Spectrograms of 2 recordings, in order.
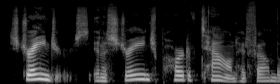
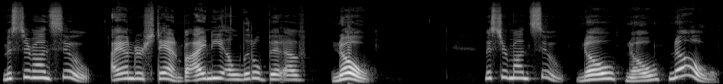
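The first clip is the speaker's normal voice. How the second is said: insistent; 6 semitones higher, 7 dB louder than usual. A narrator's reading. Detective cut off, pressing on.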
